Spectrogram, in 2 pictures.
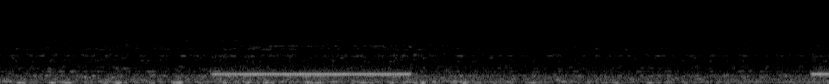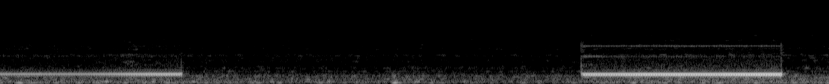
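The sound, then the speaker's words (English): An outgoing call to a cell phone rings out: three steady two-second ringback tones separated by several seconds of quiet, with a low background rumble underneath and no one speaking. “Well, let's give him a call.”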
